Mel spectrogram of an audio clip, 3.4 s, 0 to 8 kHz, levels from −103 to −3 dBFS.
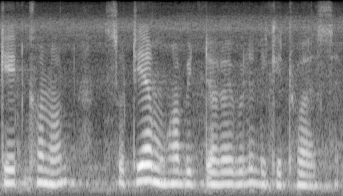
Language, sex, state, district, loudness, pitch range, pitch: Assamese, female, Assam, Sonitpur, -17 LUFS, 185-205 Hz, 195 Hz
